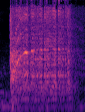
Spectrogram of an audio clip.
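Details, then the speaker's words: Honda Civic crank-no-start, no spark, injector pulse or RPM signal, distributor cap off: starter spins engine briskly about a second with even light churn and no firing; rotor doesn't turn, broken camshaft. "so what that means the cam shaft which is sitting right below that part so it's broken so and it's broken somewhere here because this guy is moving but here is no activity"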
